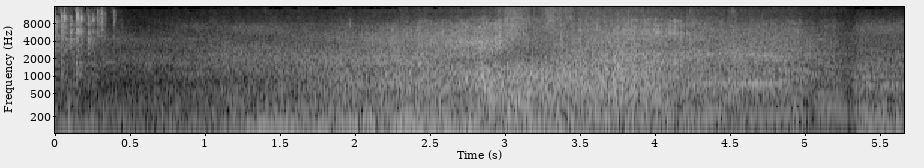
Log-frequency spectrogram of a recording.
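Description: Tyres crunch over a dirt road.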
